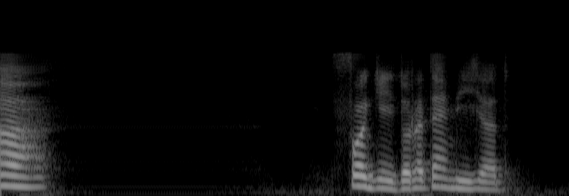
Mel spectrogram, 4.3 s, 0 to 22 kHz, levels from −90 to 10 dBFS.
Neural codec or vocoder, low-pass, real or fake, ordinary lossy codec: codec, 16 kHz, about 1 kbps, DyCAST, with the encoder's durations; 7.2 kHz; fake; none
